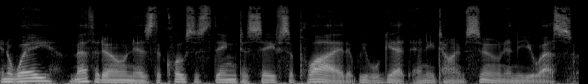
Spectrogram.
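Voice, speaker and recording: Lively intonation and a moderate pace mark this man's delivery, a plain, everyday voice. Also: fairly low pitch for a man, hardly any pauses. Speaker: co-producer and intro reader. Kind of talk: scripted intro and outro.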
